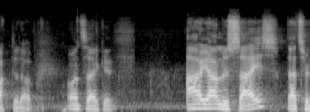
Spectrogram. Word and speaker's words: Ariane Louis-Seize: Arian Lousai, that's her name.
